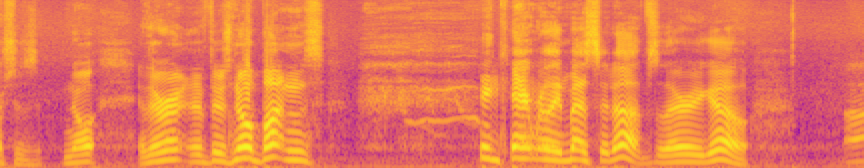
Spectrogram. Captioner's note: laughs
